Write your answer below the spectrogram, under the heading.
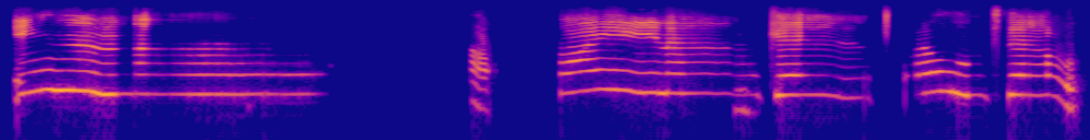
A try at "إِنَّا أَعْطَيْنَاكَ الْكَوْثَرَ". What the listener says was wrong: இன்னாவ சரியா நீட்டி எடுத்துடா திரும்ப.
